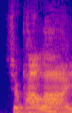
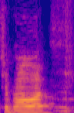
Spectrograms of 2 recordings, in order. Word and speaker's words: Chapala: Here with the pronunciation. Namaste Lake Chapala. Chapala, yes, Chapala, an interfaith peace and community.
